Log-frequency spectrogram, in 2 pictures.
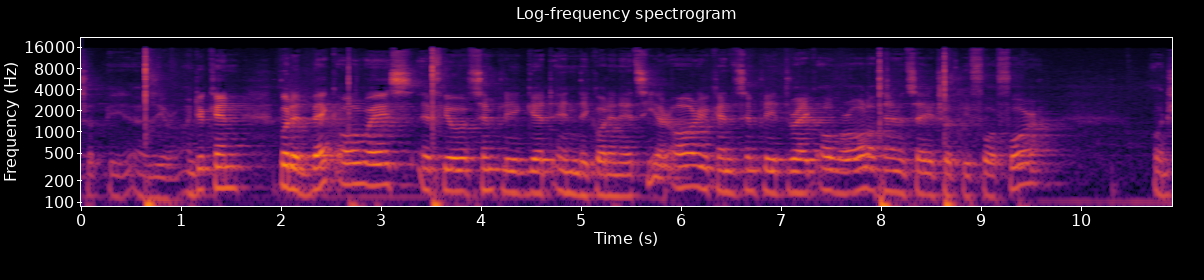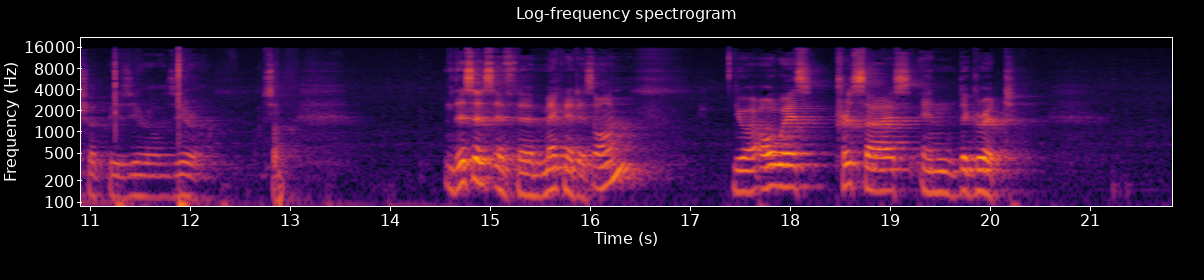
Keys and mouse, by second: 0.3 click, 2.0-3.7 drag, 5.9-7.7 drag, 10.3-12.2 drag, 21.2-21.8 drag.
